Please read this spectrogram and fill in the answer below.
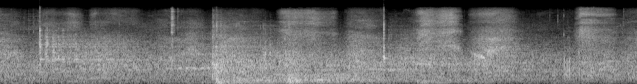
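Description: Ice skate blades scraping and carving on the ice in a run of strides, close to the microphone, with a few sharp clicks between them.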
